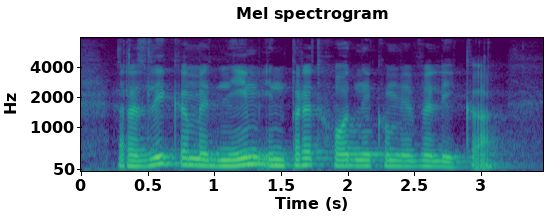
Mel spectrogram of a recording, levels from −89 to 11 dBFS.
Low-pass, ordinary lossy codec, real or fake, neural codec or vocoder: none; none; real; none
